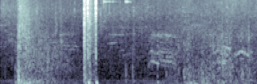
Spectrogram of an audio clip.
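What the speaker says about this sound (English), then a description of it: "Lobbing a flashbang." A flashbang grenade goes off in a video game, a sharp burst followed by a second, louder double crack about a second later, with faint game ambience and low rumbling afterward.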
